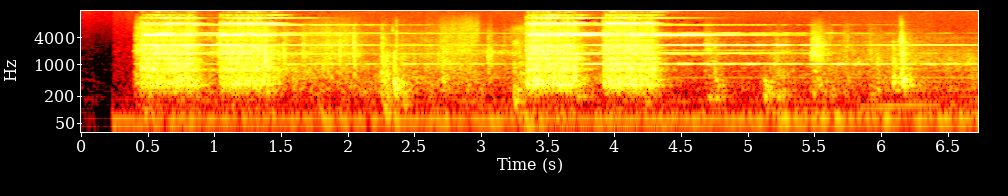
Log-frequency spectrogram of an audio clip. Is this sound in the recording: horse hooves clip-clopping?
no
